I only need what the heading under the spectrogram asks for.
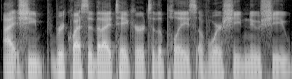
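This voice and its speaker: A man tells a long story on a casual podcast, rushing through some parts and drawing others out. His voice is smooth and clear. The sound is dry and close. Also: lowish voice, no echo. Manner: animated storyteller, quick bursts and drawn-out asides. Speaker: podcast co-host.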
